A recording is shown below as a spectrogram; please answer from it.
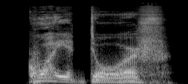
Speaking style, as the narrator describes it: Marx hissed over his shoulder

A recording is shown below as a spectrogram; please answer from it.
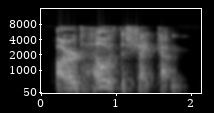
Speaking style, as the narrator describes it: Redbeard growled suddenly

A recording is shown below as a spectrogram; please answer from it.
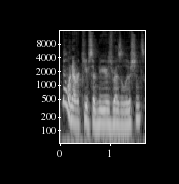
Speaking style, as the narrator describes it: King Lawler laughed it off and said

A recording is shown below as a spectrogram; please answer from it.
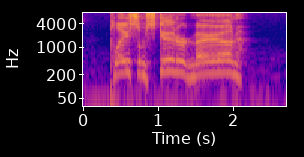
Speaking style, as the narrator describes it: the character of Dave as he yells

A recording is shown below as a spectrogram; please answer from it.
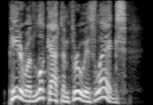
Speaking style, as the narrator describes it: Almost in the same breath they cried

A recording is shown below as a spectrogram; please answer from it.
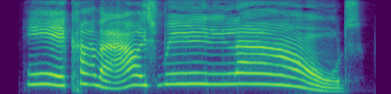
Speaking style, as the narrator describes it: He awoke with a start and whined

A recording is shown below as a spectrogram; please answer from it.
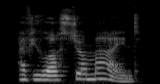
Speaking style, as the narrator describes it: Catherine breathed

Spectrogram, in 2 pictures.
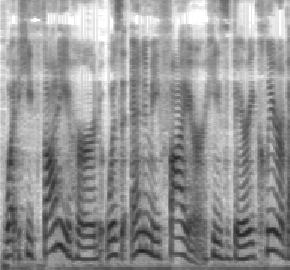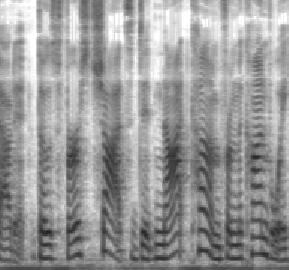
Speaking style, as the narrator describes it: he said

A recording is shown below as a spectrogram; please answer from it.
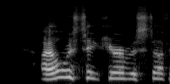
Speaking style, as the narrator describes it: he says

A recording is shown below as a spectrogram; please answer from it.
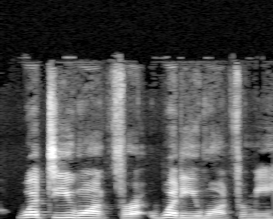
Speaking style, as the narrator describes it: He growled low

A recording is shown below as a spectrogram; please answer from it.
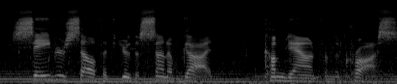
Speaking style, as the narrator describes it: his enemies sneered, saying

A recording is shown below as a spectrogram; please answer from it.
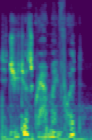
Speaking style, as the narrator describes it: whispered

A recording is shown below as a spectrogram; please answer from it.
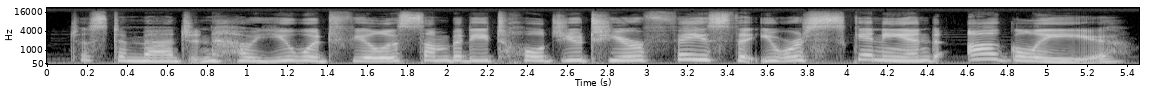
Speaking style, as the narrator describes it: pleaded Anne tearfully

